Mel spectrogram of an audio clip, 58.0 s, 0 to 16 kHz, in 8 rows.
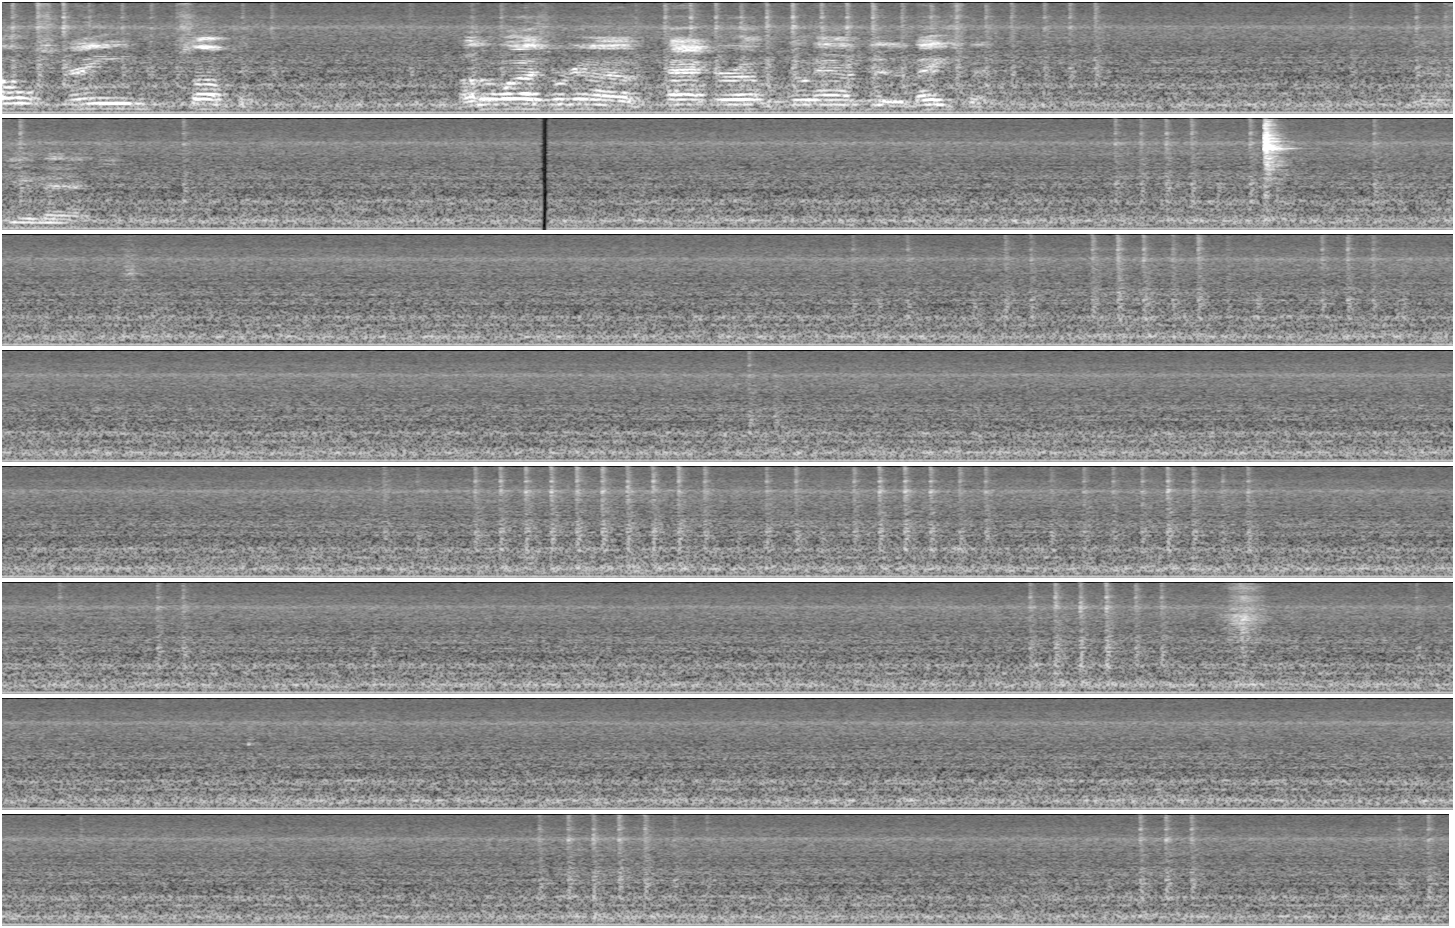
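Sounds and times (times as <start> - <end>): background hum and hiss: 0.0 - 58.0.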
